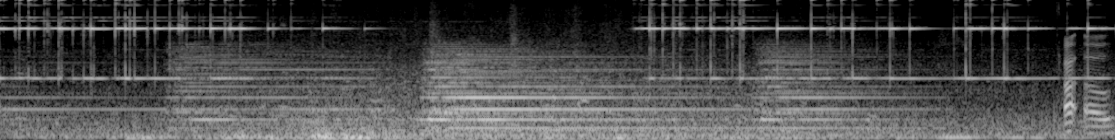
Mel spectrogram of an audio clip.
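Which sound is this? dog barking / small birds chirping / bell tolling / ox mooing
bell tolling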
